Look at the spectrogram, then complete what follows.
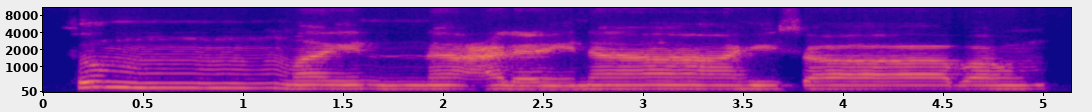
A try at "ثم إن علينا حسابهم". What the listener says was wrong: Don't forget غنى please. ثم إن علينا حسابهم. Two غنس, two green.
